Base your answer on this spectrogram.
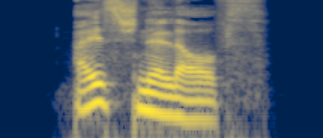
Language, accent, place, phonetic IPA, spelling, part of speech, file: German, Germany, Berlin, [ˈaɪ̯sˌʃnɛllaʊ̯fs], Eisschnelllaufs, noun, De-Eisschnelllaufs.ogg
- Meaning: genitive of Eisschnelllauf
